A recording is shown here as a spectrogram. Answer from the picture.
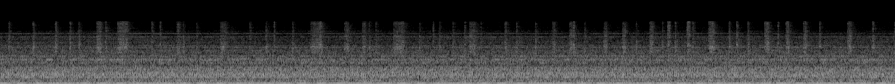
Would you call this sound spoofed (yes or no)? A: no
